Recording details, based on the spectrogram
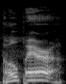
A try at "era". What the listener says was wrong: You said error.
